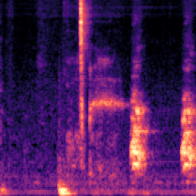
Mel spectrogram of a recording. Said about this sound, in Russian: И вот сейчас собачка лает. Кстати, это редко. Что-то ей вот такое не зашло.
